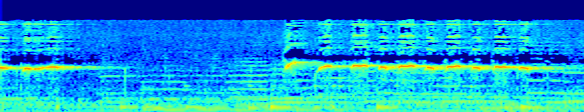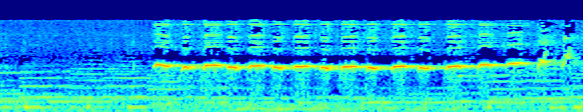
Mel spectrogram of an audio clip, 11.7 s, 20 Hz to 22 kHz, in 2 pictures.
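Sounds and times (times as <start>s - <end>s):
Greater green leafbird singing even clear whistled notes: 0.0s - 1.0s, 2.8s - 5.5s, 7.4s - 11.6s
low background noise: 0.0s - 11.6s.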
